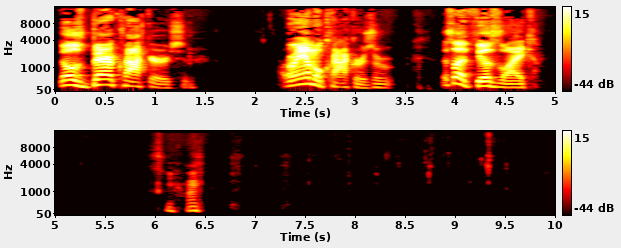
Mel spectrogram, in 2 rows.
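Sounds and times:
chewing crispy snack: 5.2 - 10.0.

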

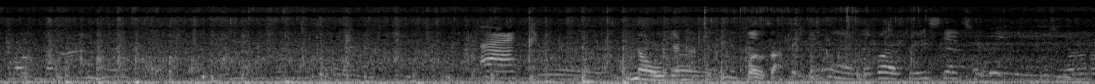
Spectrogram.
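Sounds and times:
fountain water pouring: 0.0 - 10.9
water splashing from swimming: 0.0 - 10.9.

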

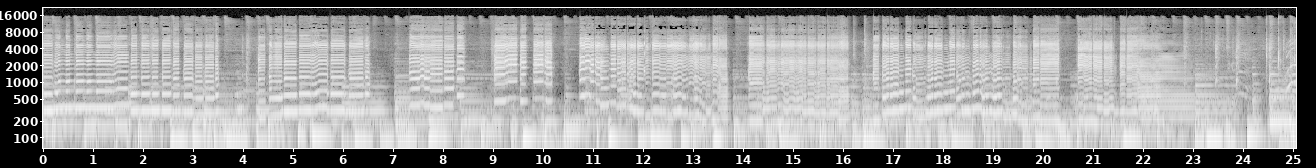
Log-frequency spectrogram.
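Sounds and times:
saxophone soloing: 0.0 - 24.2
keyboard accompaniment: 0.0 - 25.0
upright bass: 0.0 - 25.0.

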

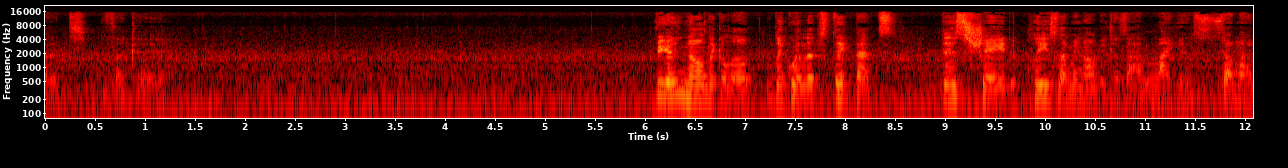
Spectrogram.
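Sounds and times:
electric fan humming: 0.0 - 12.0.

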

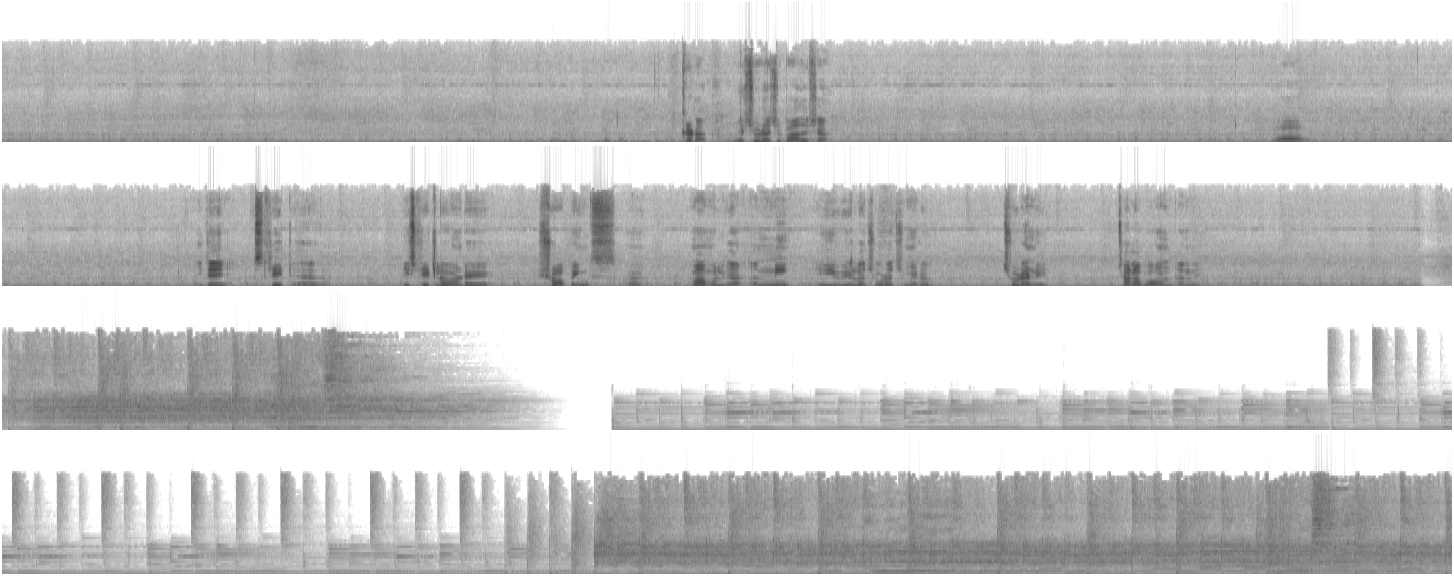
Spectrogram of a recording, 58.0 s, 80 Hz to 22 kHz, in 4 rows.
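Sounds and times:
street background rumble: 0.0 - 29.2, 47.6 - 58.0.

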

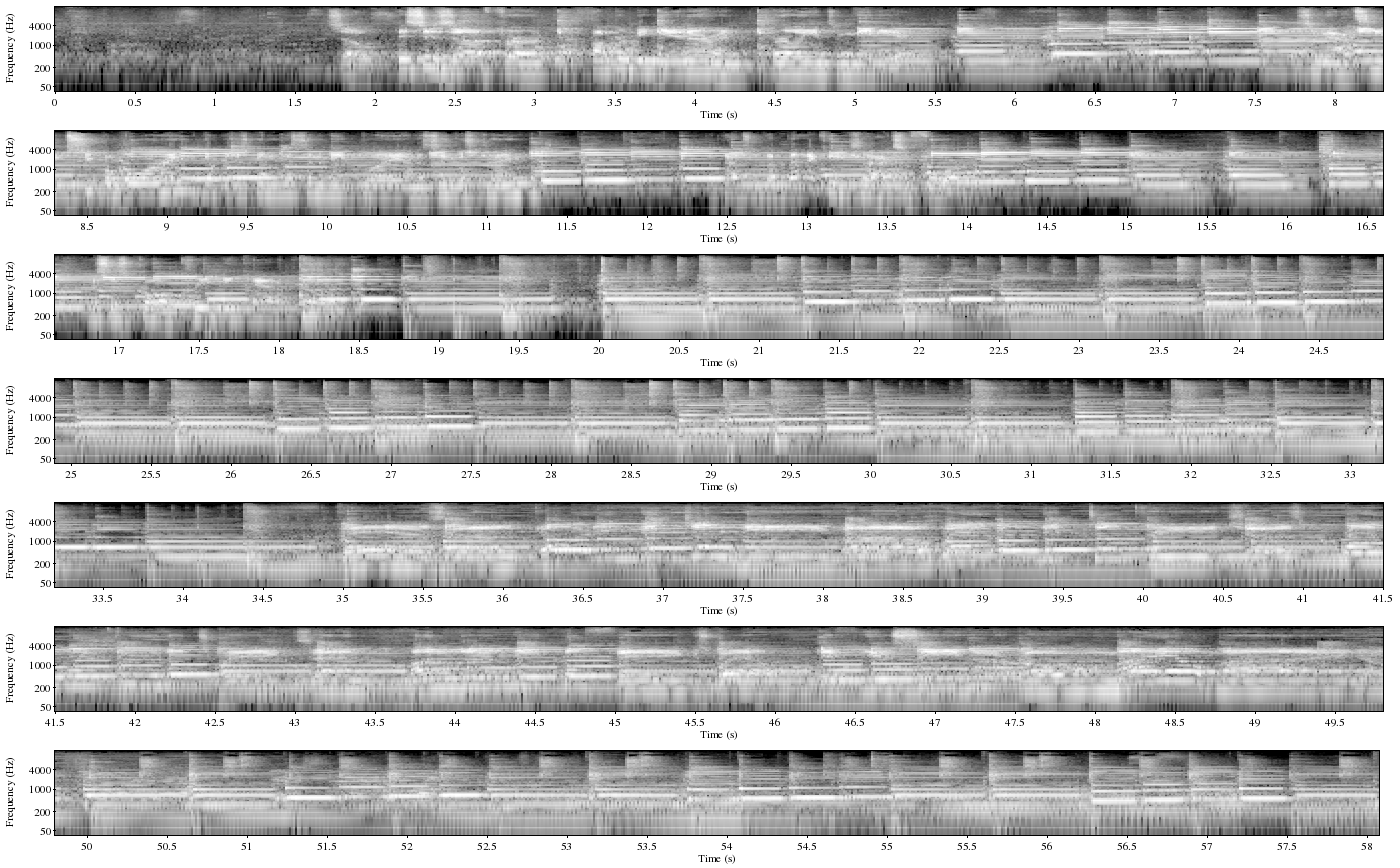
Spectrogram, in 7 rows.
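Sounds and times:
bright high backing part: 0.0 - 58.0
electric guitar melody: 1.6 - 58.0
backing track with bass: 1.8 - 58.0.

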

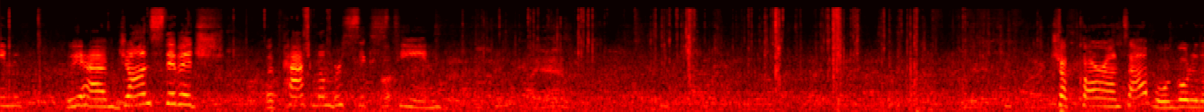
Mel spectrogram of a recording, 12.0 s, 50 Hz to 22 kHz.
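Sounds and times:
background chatter: 0.0 - 12.0
foil pack crinkling: 4.5 - 10.3.

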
